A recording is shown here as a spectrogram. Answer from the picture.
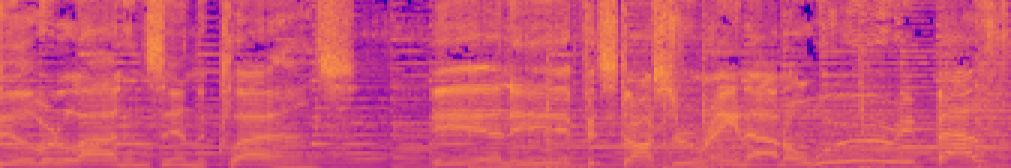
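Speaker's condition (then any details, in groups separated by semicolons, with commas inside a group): No condition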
